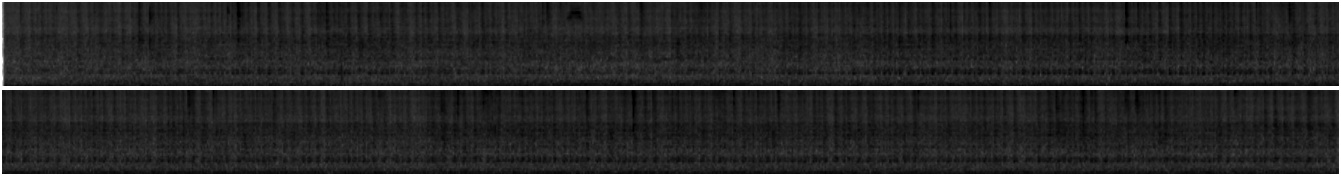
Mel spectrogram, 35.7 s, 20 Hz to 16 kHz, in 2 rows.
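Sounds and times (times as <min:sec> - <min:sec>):
clothes dryer in a house basement: 0:00.0 - 0:35.6.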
